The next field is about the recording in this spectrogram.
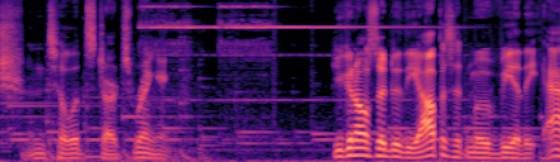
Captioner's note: telephone ringing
